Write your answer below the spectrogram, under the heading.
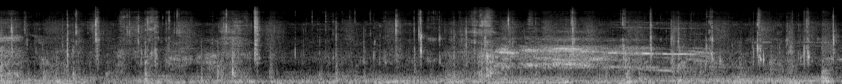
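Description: A rooster crowing once, a single drawn-out crow of about two and a half seconds starting around five seconds in. Scattered light clicks run under it.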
